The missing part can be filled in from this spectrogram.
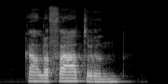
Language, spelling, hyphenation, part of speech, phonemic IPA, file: Dutch, kalefateren, ka‧le‧fa‧te‧ren, verb, /ˌkaː.ləˈfaː.tə.rə(n)/, Nl-kalefateren.ogg
- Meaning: 1. to caulk (to fill seams with oakum) 2. to patch up, to fix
